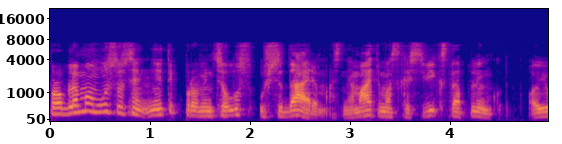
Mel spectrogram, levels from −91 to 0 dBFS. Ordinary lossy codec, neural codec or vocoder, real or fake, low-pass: AAC, 32 kbps; none; real; 7.2 kHz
